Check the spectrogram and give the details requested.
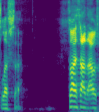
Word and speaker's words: lefse: I mean, if you look at it, that's how it's spelled: Lefsse. Yeah. So it looks, but it's lefse.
